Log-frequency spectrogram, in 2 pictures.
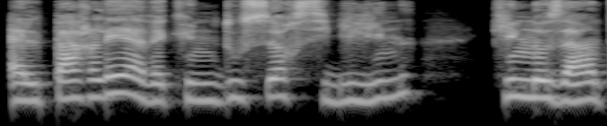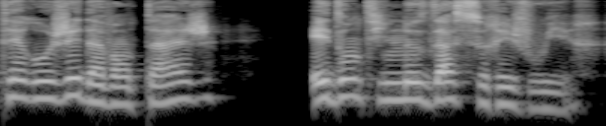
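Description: Woman reading a literary audiobook. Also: medium pitch. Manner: measured, even reading. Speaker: audiobook narrator. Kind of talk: scripted literary narration.

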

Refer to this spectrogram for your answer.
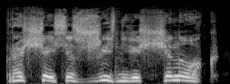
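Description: A man's voice: a little high, slow pace, a bit bright, dry recording, clean studio sound. A man voicing a ruthless old male battle mage who snarls and gloats his threats. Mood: menacing.

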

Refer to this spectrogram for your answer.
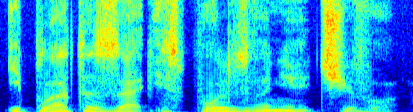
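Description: Measured male radio language expert. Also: medium pitch, darkish tone, husky, dry recording, clean studio sound. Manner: measured, explanatory, with hesitations. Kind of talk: radio call-in answers. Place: radio studio.

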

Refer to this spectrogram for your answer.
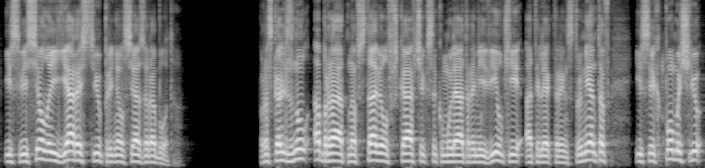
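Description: A man giving a steady, measured scripted narration of an adventure novel. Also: mid-range voice.

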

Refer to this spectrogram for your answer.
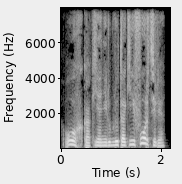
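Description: A woman's voice: lowish voice, moderate pace, warm tone, dry recording, studio quality. A woman voicing a grumpy, talkative male creator who lectures and grumbles, in an audiobook reading. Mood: grumbling. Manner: irritable, lecturing, sighing.

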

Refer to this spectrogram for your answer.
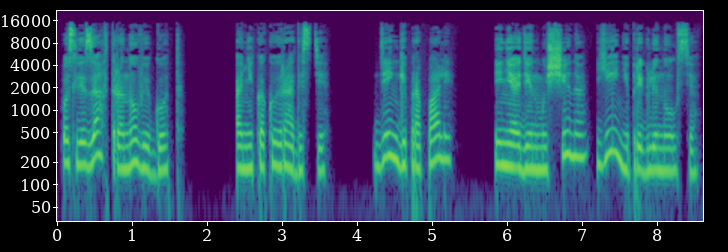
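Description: A woman narrating an audiobook story in a measured, even storytelling manner. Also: on the low side, no room sound, studio quality.

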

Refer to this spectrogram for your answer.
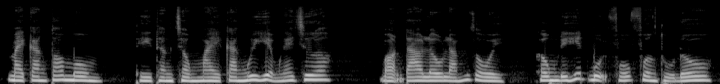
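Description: A woman's voice: fairly low pitch, dark tone, dry recording, studio quality, lightly acted. A woman reading aloud, voicing a crude, threatening male debt-collector thug. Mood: mocking. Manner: vulgar, taunting, threatening.

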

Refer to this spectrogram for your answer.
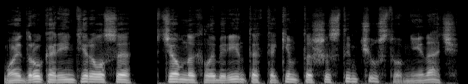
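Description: A man narrating a first-person audiobook in a steady, measured way. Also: fairly low pitch, dry recording, clean studio sound.

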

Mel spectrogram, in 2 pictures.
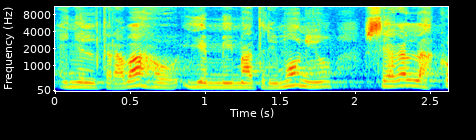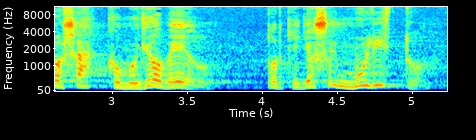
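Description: A man preaching a humorous sermon, jokey and animated, acting out little scenes. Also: high-pitched, slightly rough, long reverb tail.

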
